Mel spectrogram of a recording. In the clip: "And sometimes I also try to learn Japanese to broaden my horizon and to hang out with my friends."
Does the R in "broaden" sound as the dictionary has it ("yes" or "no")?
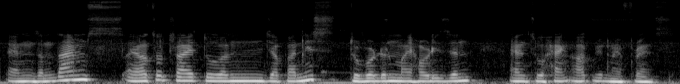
no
